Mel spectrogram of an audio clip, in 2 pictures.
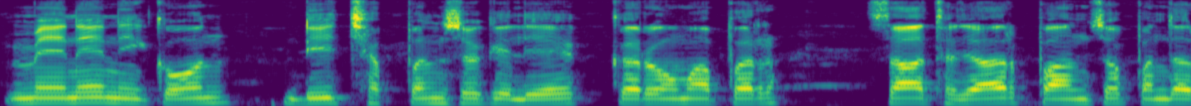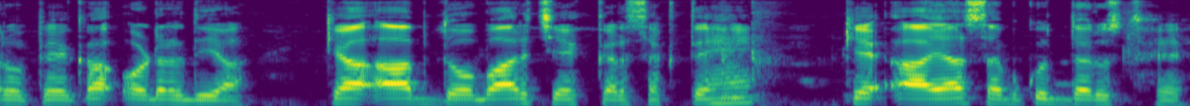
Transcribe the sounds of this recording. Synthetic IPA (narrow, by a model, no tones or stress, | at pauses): mɛ̃ːneniːkoːnɖiːt͡ʃʰɐpːənsɔk̬eliekəɾoːmapɐɾsaːt̪ɦɐzaːɾpãːt͡ʃsɔpɐ̃nd̪ɾaɾʊpjekaʔɔːɾɖəɾd̪ijaːkjaːʔaːp̚d̪oːbaːɾt͡ʃeːkːɐɾsɐkt̪eɦɛ̃keʔaːjasɐbkʊt͡ʃʰd̪ɐɾʊst̪ɦɛː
